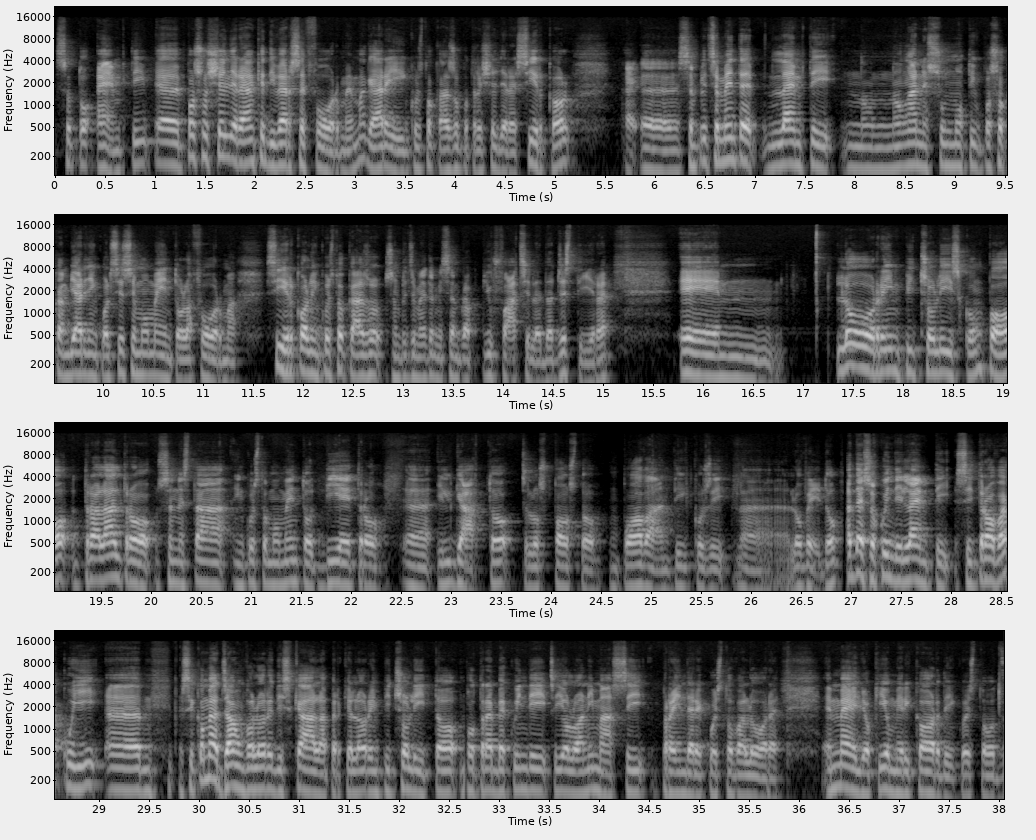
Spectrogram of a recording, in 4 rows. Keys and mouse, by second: 9.1-9.9 drag, 10.7-12.6 drag, 17.2 s, 19.8 middle click, 20.8 ctrl+middle click, 22.1 KP_0, 22.7 middle click, 23.4 shift+middle click, 23.9 g, 25.4 KP_0, 26.9 ctrl+z.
